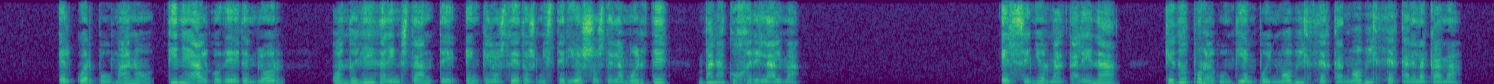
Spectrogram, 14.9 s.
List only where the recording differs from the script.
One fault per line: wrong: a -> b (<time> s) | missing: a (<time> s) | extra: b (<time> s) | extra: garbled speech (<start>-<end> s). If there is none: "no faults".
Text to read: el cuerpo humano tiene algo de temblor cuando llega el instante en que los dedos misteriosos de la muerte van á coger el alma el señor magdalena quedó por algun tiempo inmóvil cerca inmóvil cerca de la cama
no faults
